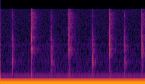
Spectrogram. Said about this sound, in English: Clapping with a chimpanzee.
